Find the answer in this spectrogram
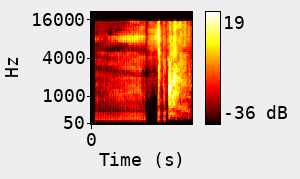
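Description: A Lhasa Apso gives a low, rattling growl, then breaks into two sharp, harsh barks.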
